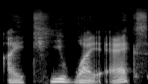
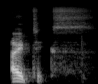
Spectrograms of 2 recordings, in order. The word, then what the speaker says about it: ITyX: It's not pronounced ITYX; it's pronounced ITIX.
